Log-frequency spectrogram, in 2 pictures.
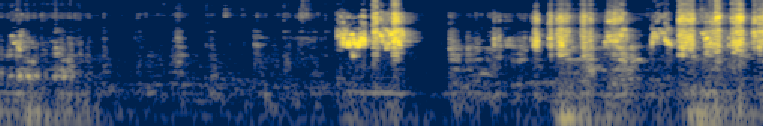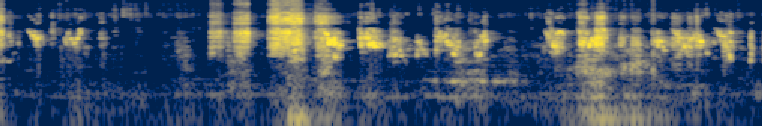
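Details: Budgerigars kept in an outdoor aviary give scratchy, buzzy chatter in dense bursts separated by short silences.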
